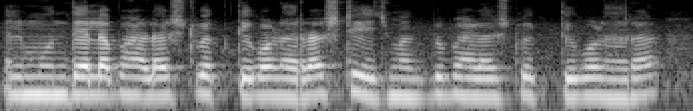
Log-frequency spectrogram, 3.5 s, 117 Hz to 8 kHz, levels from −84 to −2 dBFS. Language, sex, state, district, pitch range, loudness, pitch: Kannada, female, Karnataka, Bidar, 205-220 Hz, -16 LUFS, 210 Hz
